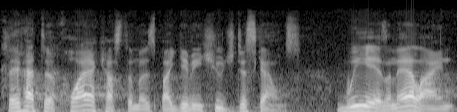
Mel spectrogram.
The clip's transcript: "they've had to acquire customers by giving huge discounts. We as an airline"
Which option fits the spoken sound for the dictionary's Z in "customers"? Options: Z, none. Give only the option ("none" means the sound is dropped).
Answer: Z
